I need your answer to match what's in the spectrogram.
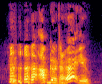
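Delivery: slow, loud, mock tough guy voice through laughter.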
